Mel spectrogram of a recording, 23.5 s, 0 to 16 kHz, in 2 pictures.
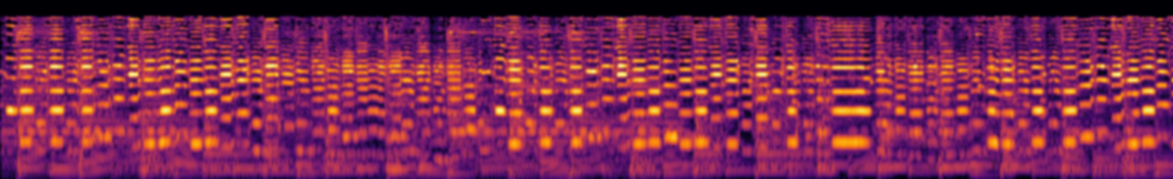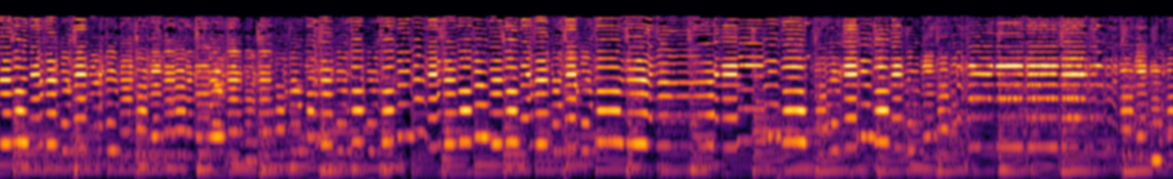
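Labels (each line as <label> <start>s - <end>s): Traditional Irish fiddle music with violin and guitar playing a soothing song. 0.1s - 23.2s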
